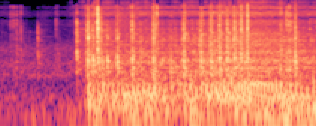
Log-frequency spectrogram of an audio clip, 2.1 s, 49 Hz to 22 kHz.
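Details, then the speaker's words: 1967 Yamaha U5E 50cc two-stroke scooter, 3-speed automatic, injection pump working, after extensive work: starts immediately with the key and settles into a busy, even two-stroke buzz, no misses or knocks; running really well. "I spent quite a bit of time working on this one, and it's running really good."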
